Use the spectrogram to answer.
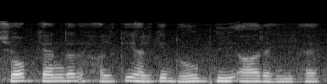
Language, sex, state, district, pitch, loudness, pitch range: Hindi, male, Arunachal Pradesh, Lower Dibang Valley, 145 Hz, -16 LUFS, 135-155 Hz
